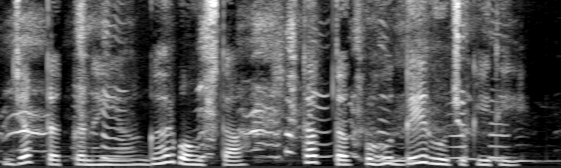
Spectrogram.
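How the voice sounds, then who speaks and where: A woman's voice: medium pitch, animated, a little slow, music in the background. A woman narrating a scripted cartoon moral story as its storyteller.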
